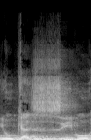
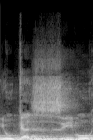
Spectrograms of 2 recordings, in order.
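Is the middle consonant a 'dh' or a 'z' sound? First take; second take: z; z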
